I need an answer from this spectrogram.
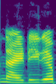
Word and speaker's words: Cnidaria: Phylum नाइडेरिया, इसे नाइडेरिया पढ़ते हैं, सी इसमें साइलेंट होता है।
